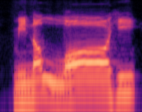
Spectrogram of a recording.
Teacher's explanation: اللہ کے نام کو موٹا پڑھیں گے، اس سے پہلے زبر آ گئی اور لمبا بھی کریں گے۔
